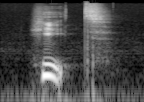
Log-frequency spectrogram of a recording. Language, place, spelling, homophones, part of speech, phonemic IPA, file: Swedish, Gotland, hit, heat, adverb, /hiːt/, Sv-hit.ogg
- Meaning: to here, hither, (often in practice, in translations) here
